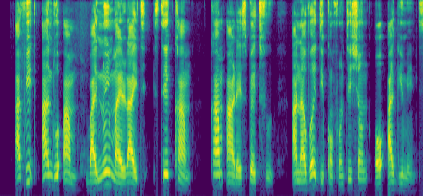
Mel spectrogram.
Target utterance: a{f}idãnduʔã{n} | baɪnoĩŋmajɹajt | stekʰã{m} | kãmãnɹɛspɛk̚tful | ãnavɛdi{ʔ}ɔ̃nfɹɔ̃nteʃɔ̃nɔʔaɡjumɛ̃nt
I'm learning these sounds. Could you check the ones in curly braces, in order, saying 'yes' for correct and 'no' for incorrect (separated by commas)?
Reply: yes, no, yes, no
